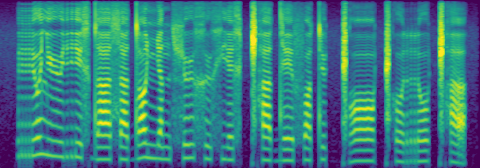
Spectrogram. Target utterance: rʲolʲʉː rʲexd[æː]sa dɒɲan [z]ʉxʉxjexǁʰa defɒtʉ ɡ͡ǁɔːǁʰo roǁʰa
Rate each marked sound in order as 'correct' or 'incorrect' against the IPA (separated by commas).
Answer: incorrect, incorrect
